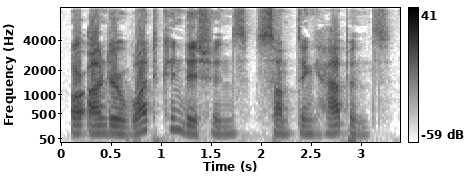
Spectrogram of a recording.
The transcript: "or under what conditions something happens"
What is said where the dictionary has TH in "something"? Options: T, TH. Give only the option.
TH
